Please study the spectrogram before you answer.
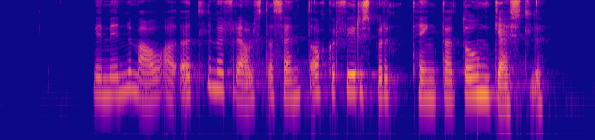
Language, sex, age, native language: Icelandic, female, 50-59, Icelandic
